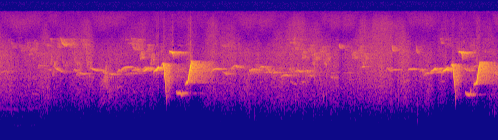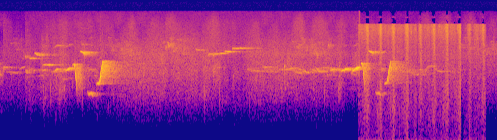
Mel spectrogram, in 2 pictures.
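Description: Birds calling in the surroundings: repeated sharp rising whistles and short chirps over faint background noise. Near the end, a rough crackling noise cuts in abruptly for about three seconds.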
